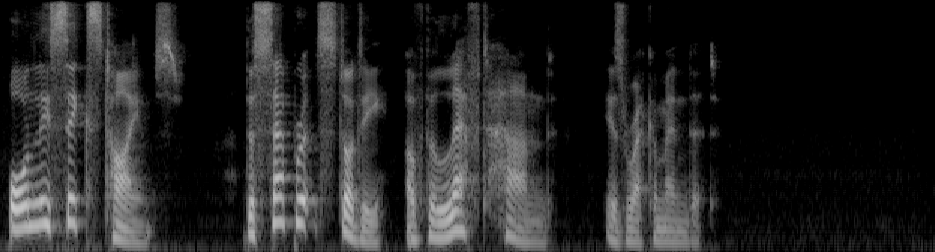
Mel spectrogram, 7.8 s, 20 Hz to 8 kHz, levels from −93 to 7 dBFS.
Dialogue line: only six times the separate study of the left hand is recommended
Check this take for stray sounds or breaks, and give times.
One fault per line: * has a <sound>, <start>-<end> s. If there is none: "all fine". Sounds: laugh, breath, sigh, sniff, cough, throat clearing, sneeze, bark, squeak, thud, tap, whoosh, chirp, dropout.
all fine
